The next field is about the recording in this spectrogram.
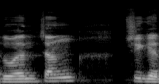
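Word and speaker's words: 된장찌개: এখানে বলছে bibimbap bibimbap ভুলগুগি মানে ভুলগুগি, দোয়েনচাং চিগে, দোয়েনচাং বললাম কেন, নিয়ন বাচ্চিমের পরে যদি জিয়ত আসে তখন জিয়তের উচ্চারণটা চয়ের মতো হয়, সাং জিয়তের উচ্চারণ হয় দোয়েনচাং চিগে, দোয়েনচাং চিগে।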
